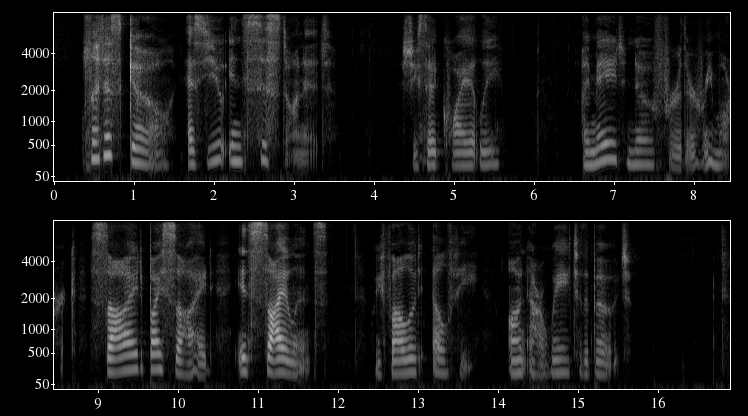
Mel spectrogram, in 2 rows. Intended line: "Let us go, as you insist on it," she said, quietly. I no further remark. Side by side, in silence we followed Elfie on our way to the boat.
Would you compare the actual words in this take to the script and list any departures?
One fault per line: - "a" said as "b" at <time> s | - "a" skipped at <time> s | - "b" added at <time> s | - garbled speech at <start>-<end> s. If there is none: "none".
- "made" added at 6.7 s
